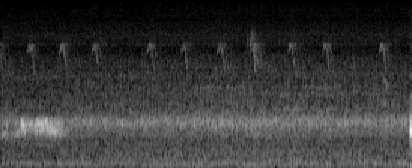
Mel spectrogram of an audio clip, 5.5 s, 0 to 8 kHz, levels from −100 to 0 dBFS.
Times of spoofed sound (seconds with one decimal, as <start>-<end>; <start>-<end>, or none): 0.0-5.5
